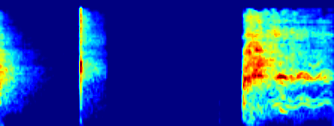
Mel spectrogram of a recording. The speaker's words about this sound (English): Lost them. As soon as you clap, he goes away. What timing.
